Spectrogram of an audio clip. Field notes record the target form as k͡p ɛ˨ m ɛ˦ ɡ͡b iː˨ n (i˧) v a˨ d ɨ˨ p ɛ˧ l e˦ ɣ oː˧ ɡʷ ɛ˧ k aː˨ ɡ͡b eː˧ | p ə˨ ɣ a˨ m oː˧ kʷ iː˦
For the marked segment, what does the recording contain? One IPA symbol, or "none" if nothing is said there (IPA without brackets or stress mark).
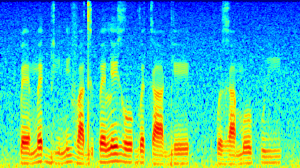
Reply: i˦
